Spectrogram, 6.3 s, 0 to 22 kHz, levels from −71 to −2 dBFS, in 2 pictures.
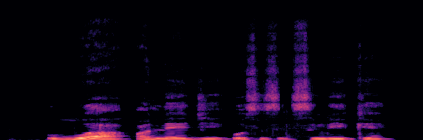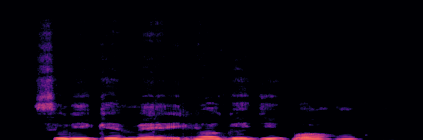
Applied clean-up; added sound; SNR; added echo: neural mask model DeepFilterNet 3.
